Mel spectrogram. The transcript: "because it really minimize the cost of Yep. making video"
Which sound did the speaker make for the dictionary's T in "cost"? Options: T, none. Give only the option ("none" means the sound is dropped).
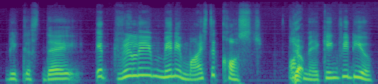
T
